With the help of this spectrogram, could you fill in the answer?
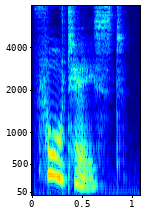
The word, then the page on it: foretaste: British English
